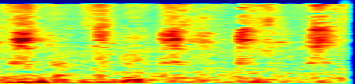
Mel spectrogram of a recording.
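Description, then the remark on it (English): A dog pants rapidly and steadily right up against the microphone, five quick breathy huffs in a regular rhythm with no talking over them. “Yeah, are you against that ear again, dog?”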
